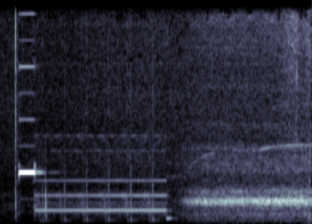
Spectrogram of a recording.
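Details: Minipegaso cough assist machine being switched on after its inspiratory pressure, flow speed and manual or automatic timing are set: a sharp start-up beep, a steady electronic tone, then a rising airflow hiss as insufflation begins.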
